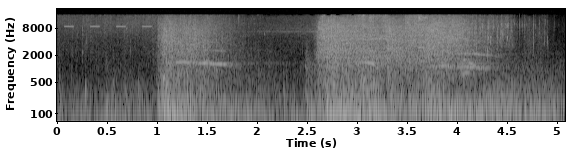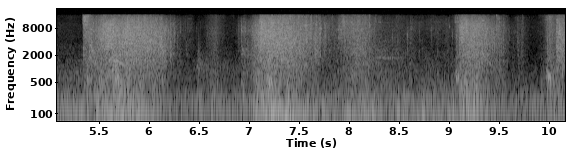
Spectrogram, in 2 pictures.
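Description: Blades swoosh and clash in loud bursts.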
